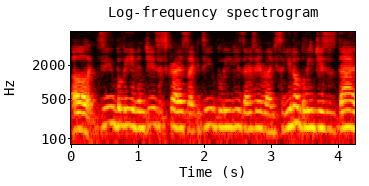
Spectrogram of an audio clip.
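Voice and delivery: insistent, pressing tone. Retelling the driver's questions about belief in jesus: imitating the driver. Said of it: "how does he even say it, guys?".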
